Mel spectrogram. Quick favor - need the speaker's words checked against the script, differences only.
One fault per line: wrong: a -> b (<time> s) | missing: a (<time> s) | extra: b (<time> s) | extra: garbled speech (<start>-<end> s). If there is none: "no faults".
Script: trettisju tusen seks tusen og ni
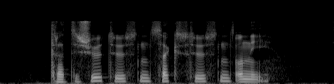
no faults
